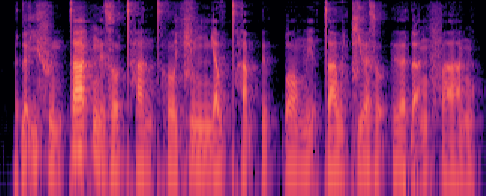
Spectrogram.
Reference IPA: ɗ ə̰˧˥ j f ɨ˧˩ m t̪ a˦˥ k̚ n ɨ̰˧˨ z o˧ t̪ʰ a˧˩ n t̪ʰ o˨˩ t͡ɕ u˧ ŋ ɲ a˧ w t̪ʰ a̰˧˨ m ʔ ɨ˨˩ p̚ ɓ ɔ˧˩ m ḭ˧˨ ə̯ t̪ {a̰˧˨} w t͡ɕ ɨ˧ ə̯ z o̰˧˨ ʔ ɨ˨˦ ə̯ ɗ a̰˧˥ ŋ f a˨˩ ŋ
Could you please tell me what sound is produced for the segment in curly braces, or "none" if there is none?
a˧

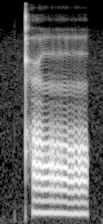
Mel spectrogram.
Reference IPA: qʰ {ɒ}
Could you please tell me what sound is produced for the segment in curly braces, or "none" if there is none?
ɒː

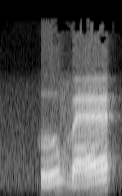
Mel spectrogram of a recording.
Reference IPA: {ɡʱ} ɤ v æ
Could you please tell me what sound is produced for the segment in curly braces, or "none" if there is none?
k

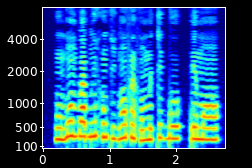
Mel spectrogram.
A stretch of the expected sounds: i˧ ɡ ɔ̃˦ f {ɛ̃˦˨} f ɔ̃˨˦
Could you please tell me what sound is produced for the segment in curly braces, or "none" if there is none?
ɛ̃˦˨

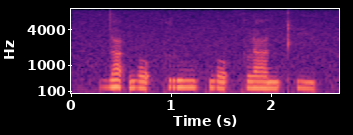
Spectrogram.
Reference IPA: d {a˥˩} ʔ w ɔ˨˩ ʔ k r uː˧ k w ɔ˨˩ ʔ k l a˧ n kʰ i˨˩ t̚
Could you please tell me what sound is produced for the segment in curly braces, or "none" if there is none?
a˥˩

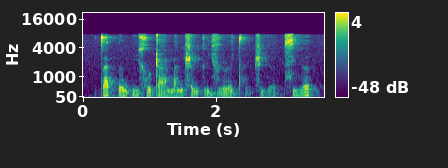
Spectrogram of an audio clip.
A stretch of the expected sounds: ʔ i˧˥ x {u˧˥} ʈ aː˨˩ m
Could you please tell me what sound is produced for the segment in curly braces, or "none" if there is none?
u˧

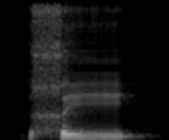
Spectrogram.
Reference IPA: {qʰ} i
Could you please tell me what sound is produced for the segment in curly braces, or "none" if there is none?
χ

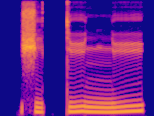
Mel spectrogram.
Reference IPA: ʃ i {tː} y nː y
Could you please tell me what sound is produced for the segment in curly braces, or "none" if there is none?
tː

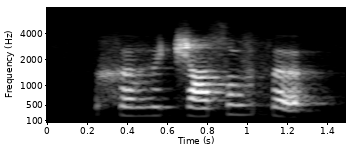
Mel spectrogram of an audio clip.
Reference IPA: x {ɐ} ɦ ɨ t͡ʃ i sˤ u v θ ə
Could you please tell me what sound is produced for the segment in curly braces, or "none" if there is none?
ə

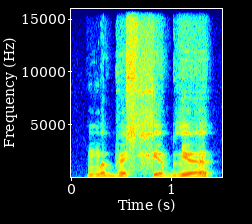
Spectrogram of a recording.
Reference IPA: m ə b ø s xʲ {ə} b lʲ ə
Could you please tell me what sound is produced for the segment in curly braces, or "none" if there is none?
ə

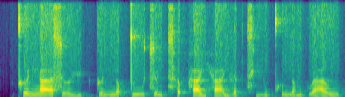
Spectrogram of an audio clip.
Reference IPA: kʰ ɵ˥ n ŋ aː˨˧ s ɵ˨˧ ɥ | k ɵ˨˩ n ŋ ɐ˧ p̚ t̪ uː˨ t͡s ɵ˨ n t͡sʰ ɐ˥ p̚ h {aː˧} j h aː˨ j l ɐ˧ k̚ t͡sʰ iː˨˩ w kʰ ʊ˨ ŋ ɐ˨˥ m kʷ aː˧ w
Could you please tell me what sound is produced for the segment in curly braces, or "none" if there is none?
aː˥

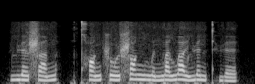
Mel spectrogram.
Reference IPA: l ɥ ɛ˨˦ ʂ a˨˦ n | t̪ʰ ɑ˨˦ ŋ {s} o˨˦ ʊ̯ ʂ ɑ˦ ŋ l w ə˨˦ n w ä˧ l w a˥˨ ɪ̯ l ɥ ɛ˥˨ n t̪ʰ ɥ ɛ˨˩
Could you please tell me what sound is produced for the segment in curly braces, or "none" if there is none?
ʂ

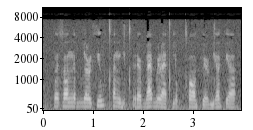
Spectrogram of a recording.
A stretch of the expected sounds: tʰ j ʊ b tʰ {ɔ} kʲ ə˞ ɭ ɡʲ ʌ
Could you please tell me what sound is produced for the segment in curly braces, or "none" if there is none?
ɔ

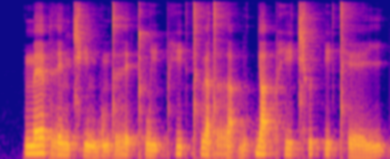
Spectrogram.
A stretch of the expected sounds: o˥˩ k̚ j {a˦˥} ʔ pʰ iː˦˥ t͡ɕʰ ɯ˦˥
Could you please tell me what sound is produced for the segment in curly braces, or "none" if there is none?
a˦˥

